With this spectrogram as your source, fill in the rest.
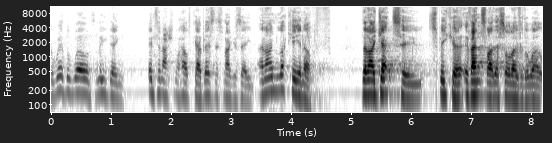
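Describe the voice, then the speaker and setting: A fairly high-pitched man with a British accent, at a fairly quick pace, with ordinary pitch variation and big swings in loudness. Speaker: panel moderator. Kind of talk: conference panel moderation. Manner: hesitant fillers.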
